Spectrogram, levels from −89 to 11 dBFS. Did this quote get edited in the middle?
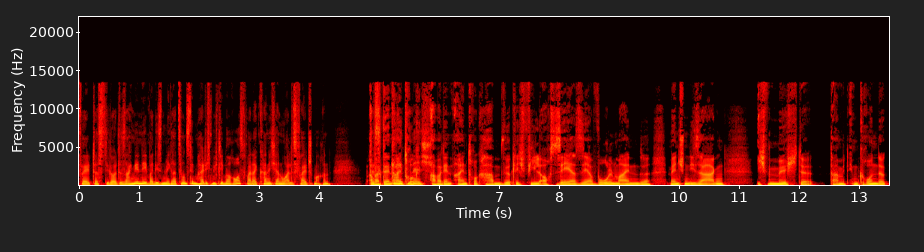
no; 0 cuts

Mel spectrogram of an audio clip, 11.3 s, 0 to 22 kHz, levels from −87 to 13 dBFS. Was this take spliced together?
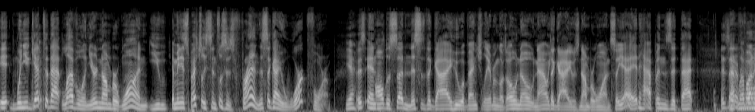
yes; 3 cuts; at 3.3 s, 5.6 s, 8.2 s

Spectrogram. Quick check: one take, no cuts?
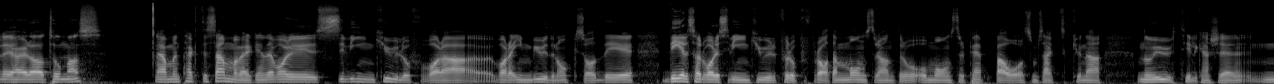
yes; 0 cuts

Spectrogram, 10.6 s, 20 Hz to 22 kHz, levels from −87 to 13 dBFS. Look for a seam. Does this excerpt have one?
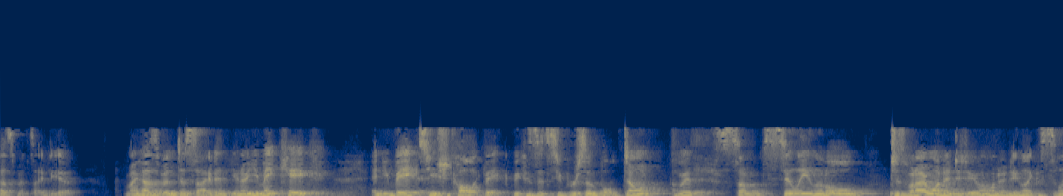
yes; 6 cuts; at 2.3 s, 4.2 s, 4.5 s, 4.8 s, 6.7 s, 8.9 s

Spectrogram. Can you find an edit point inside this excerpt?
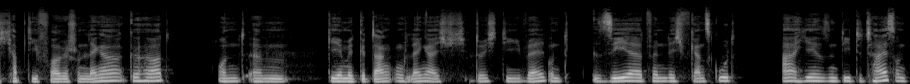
yes; 6 cuts; at 3.6 s, 4.1 s, 4.7 s, 5.5 s, 6.5 s, 6.9 s

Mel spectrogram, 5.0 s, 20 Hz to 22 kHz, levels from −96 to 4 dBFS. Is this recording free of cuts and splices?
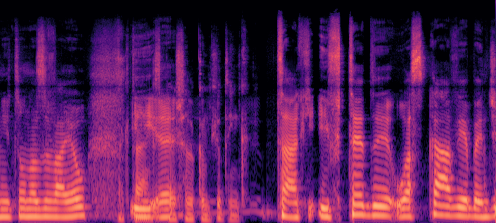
yes; 0 cuts

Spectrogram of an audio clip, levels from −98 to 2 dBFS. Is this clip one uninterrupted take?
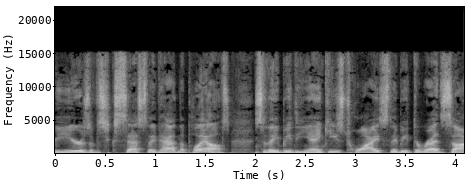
yes; 0 cuts

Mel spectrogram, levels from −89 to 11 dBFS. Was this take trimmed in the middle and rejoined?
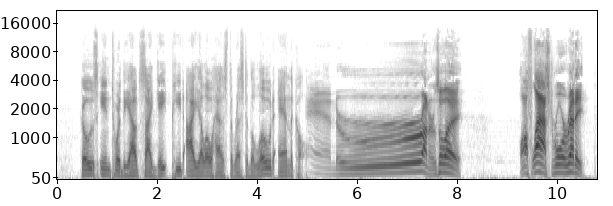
no; 0 cuts

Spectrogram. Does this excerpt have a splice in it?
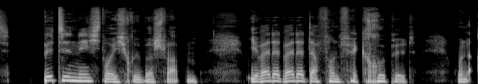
yes; 3 cuts; at 1.0 s, 2.4 s, 2.8 s

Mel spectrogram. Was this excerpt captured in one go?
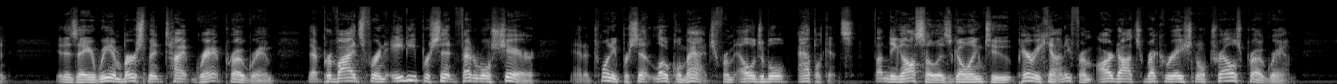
no; 1 cut; at 8.6 s

